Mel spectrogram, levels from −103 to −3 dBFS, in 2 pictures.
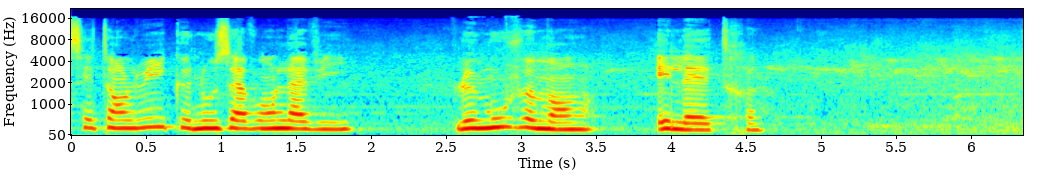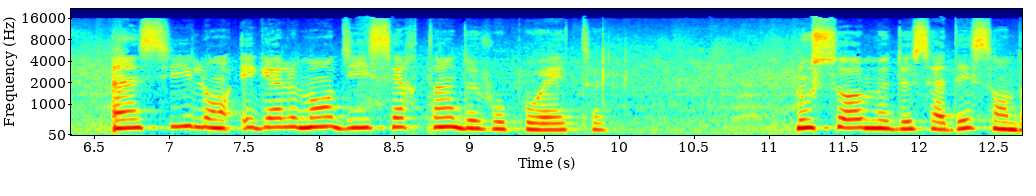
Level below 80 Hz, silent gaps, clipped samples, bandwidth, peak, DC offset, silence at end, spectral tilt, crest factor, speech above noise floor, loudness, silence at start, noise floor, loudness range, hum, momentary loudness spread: -62 dBFS; none; under 0.1%; 16.5 kHz; -6 dBFS; under 0.1%; 0 s; -4 dB/octave; 12 dB; 29 dB; -18 LUFS; 0 s; -46 dBFS; 5 LU; none; 21 LU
